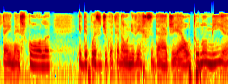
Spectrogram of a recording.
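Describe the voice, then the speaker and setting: A woman's voice with very wide pitch swings. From Brazil, Rio de Janeiro (Bangu). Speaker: education supervisor. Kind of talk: reflective monologue.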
